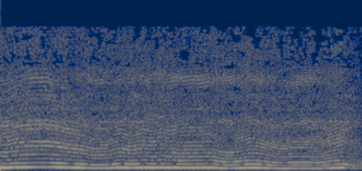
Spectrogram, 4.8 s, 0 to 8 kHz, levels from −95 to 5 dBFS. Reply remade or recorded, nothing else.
recorded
